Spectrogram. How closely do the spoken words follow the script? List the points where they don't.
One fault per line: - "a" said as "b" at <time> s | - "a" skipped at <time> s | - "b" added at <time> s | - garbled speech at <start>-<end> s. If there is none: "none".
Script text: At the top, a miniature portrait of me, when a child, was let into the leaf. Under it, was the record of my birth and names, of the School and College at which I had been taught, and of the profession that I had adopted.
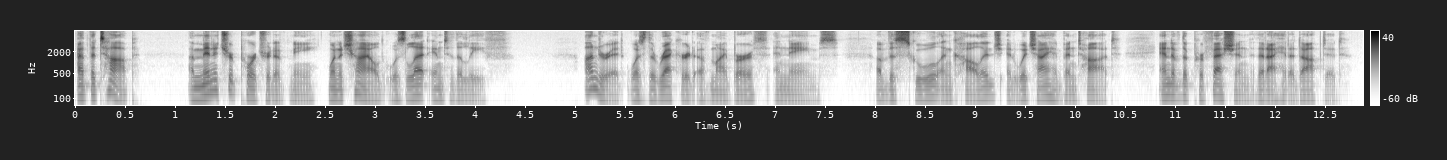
none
